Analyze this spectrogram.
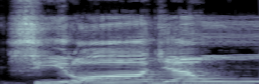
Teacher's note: یہاں پر جیم کو واو مشدد کے ساتھ ملائیں گے تو غنہ کریں گے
